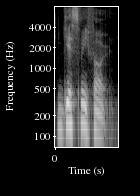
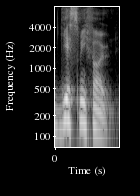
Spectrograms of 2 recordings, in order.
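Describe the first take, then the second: Both takes have the same delivery.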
